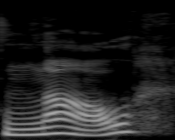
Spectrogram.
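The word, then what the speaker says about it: gnarl: tell me which answer is correct it means now like a rough or twisted lump on a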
